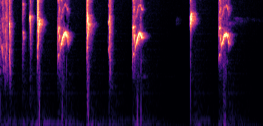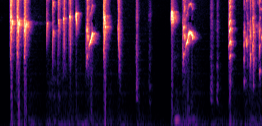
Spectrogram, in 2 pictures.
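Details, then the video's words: Van Hasselt's sunbird, plumage turning metallic or still speckled, sings to stimulate another bird: spaced very high chirps and short rising-falling slurred notes, sometimes in quick clusters, with brief silent gaps. "Burung Konin trotol gacor untuk pancingan menaikan mental emosi kolibri ninja"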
